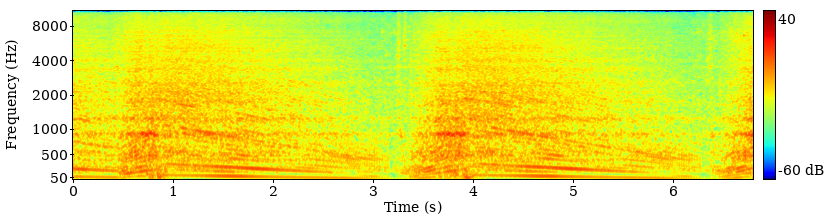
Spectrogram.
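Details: 2021 Peugeot 3008 1.6 THP Allure, 1.6 L EP6CDT turbo petrol (165 hp), 6-speed automatic: engine sweeps smoothly up from idle and back down twice, clean and even, no knocks or rattles; healthy normal free revving.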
